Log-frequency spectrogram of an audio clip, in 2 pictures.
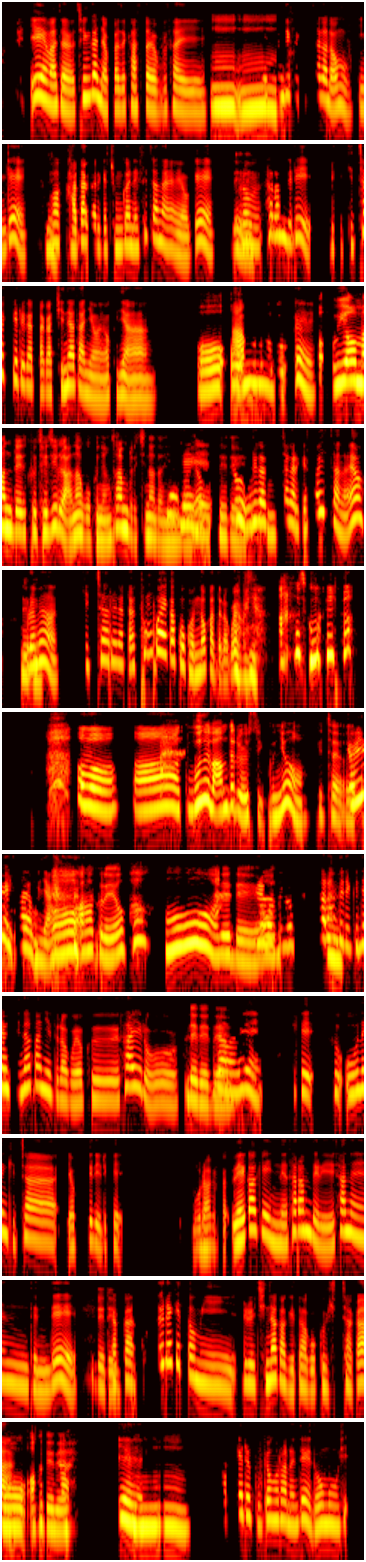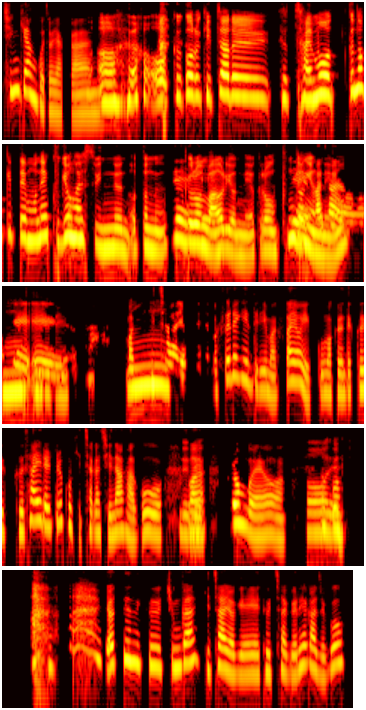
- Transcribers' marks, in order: static; distorted speech; other noise; tapping; other background noise; laughing while speaking: "그냥"; laughing while speaking: "아 정말요?"; laugh; gasp; laughing while speaking: "그래 가지고 사람들이 그냥 지나다니더라고요, 그 사이로"; laugh; laugh
- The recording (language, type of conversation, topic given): Korean, podcast, 여행 중 예상치 못한 사고를 겪어 본 적이 있으신가요?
